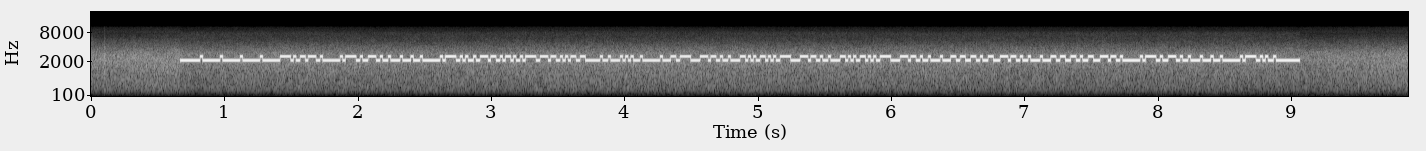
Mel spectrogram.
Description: RTTY (50 baud, 450 Hz shift), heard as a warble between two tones, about 2350 Hz centre, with radio static. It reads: EA1EF DE SV6UO 449 449 782 782 EA1EF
